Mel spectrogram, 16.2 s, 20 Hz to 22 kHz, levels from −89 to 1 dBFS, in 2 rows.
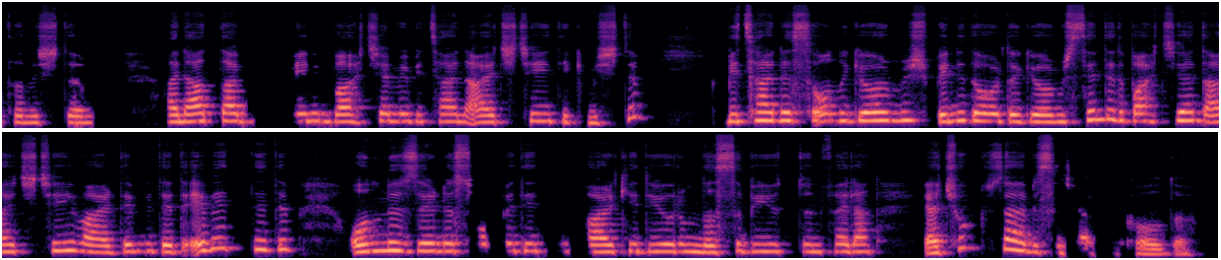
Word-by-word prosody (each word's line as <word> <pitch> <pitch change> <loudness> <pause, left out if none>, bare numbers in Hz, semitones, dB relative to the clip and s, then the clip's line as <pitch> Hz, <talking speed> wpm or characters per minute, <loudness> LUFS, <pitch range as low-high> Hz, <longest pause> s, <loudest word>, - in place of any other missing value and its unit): tanıştım. 200 0 -4 0.5
Hani, 220 +1 +3
hatta 245 0 +2 0.3
benim 235 -1 -2
bahçeme 225 +1 0
bir 220 - -7
tane 230 -1 -3
ayçiçeği 215 +4 -3
dikmiştim. 200 - -7 0.6
Bir 230 0 +1
tanesi 255 0 +4
onu 245 +1 0
görmüş, 260 +1 +4
beni 245 +3 +3
de 250 - +6
orada 230 -2 +3
görmüş. 220 0 +2
"Senin" 280 +6 +1
dedi, 280 -4 0
"bahçende 240 +1 +2
ayçiçeği 225 +4 0
var 205 -4 0
değil 225 +1 +1
mi?" 235 0 -8
dedi. 215 -1 +3
"Evet." 320 +6 +2
dedim. 295 0 0 0.4
Onun 230 +5 +5
üzerine 245 -1 +4
sohbet 240 0 -8
ettim, 235 0 -8
"Fark 220 +1 +1
ediyorum, 225 -1 0
nasıl 205 +3 -1
büyüttün?" 230 -1 -4
falan. 225 0 -2 0.3
Ya, 185 +1 +5
çok 340 - -9
güzel 285 -9 +3
bir - - -1
sıcaklık 205 - -10
oldu. 150 -1 -3
230 Hz, 155 wpm, -24 LUFS, 220-245 Hz, 0.6 s, de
